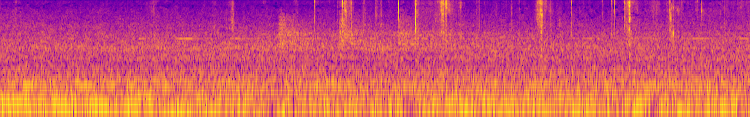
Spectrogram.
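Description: Pink glitter slime squished and stretched between fingers, giving scattered small sticky clicks and pops, over a steady low background hum.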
